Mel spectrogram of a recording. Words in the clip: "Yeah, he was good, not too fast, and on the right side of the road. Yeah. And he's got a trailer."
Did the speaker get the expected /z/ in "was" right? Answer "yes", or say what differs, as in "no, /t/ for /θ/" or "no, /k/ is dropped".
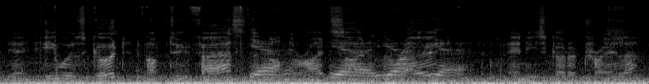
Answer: yes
